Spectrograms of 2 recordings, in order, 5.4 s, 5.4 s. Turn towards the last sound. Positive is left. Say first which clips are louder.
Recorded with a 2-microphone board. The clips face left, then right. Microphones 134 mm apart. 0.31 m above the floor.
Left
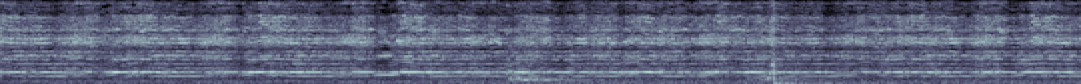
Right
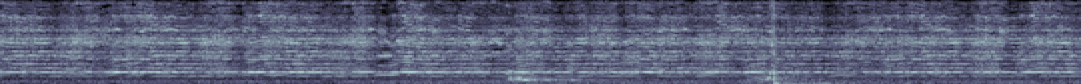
# even
turn(degrees=-15)  # may be behind; listen again after turning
